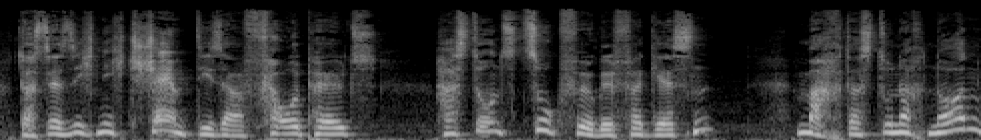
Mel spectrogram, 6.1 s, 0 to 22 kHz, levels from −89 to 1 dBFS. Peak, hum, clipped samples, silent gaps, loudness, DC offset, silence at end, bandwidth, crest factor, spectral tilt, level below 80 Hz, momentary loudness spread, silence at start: -14 dBFS; none; under 0.1%; none; -29 LUFS; under 0.1%; 0 s; 16.5 kHz; 16 dB; -4.5 dB/octave; -56 dBFS; 6 LU; 0.1 s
